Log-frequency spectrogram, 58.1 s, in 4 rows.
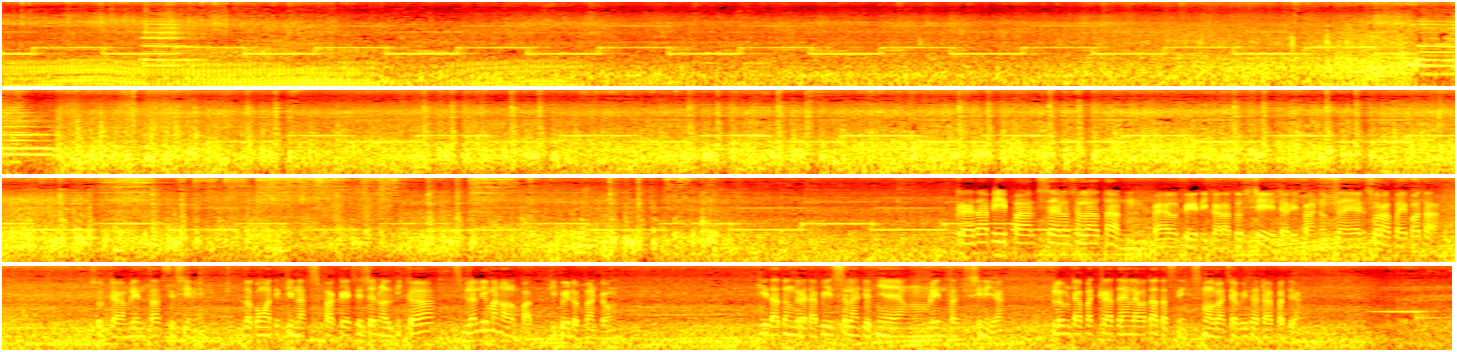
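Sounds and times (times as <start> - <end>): two-tone crossing warning bell: 0.0 - 15.4, 16.2 - 45.8, 48.7 - 58.0
locomotive horn: 1.2 - 2.3, 13.7 - 15.2, 23.2 - 35.0
train wheels rolling and clattering: 10.8 - 14.2, 14.8 - 37.2.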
